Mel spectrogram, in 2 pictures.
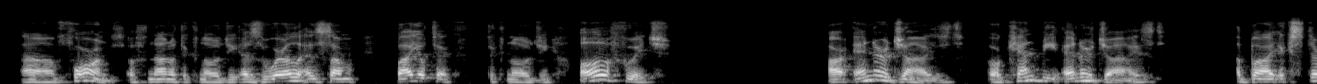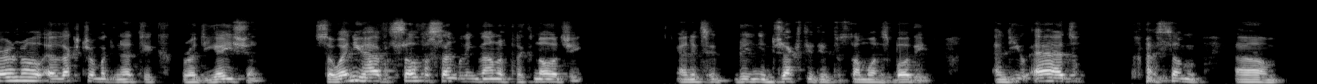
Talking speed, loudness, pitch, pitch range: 95 wpm, -17 LUFS, 115 Hz, 105-140 Hz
